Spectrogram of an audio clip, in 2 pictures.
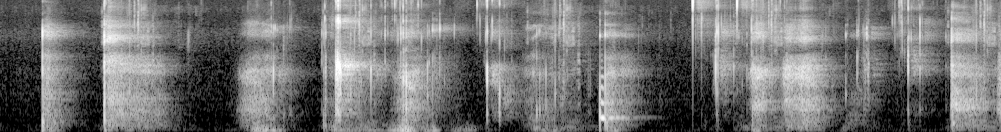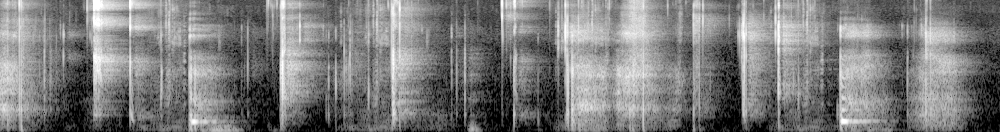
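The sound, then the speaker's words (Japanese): Wet ear licking in an ASMR recording: many soft slurps, smacks and squishy mouth sounds with breathy exhales between them, all quiet and irregular in rhythm. “またお耳を舐めさせていただきます”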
